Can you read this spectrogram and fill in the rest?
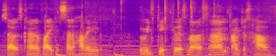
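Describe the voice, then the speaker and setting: Young man, low voice, blocked-up cold, sarcastic chatty vlogger; light music bed. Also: very fast. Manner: chatty, sarcastic, ranting asides. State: stuffy head cold. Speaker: drag makeup vlogger. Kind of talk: casual chatty makeup tutorial.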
